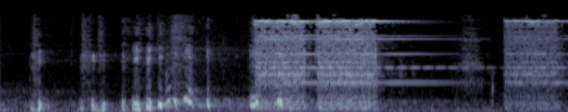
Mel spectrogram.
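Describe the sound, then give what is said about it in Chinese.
A telephone rings with a bright, electronic tone in two bursts, the first longer than the second, after a series of short, breathy vocal sounds from a person. “而家八点九噶啦，边个打电话嚟咧？”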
